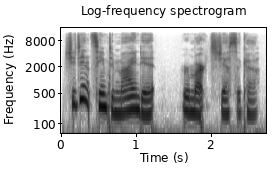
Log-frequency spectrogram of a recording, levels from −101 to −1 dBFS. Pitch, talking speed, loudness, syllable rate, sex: 210 Hz, 175 wpm, -17 LUFS, 5.3 syllables/s, female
